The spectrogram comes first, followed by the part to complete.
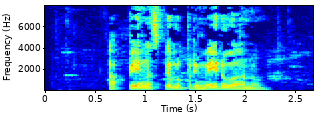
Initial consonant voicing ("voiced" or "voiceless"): voiceless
